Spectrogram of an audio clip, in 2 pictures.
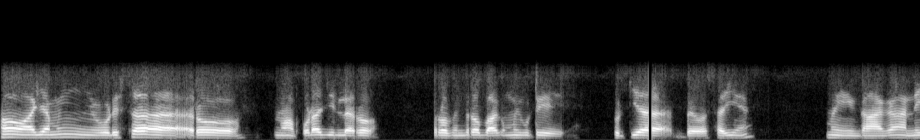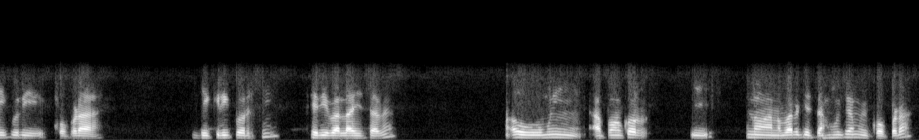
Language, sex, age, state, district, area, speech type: Odia, male, 45-60, Odisha, Nuapada, urban, conversation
